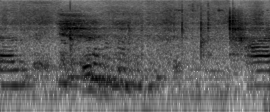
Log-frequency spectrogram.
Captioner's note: laughs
